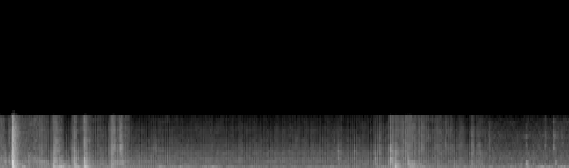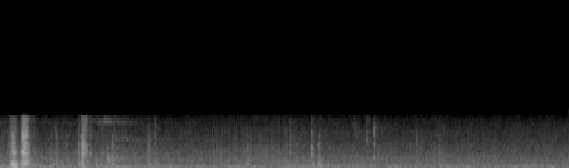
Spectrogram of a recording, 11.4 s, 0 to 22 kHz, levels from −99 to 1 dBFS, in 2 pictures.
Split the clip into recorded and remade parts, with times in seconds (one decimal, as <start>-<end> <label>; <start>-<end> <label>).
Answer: 0.0-0.4 recorded; 0.4-4.9 remade; 4.9-7.8 recorded; 7.8-8.6 remade; 8.6-11.4 recorded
